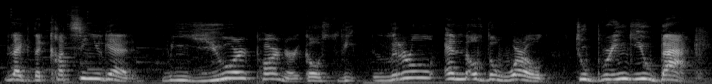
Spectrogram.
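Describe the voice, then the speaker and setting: A young man with a high, youthful, androgynous voice, rambling passionately and swearing freely in casual gaming chat. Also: lively intonation, unhurried, slightly rough. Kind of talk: casual chat about video games. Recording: background music behind the voice. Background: music.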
